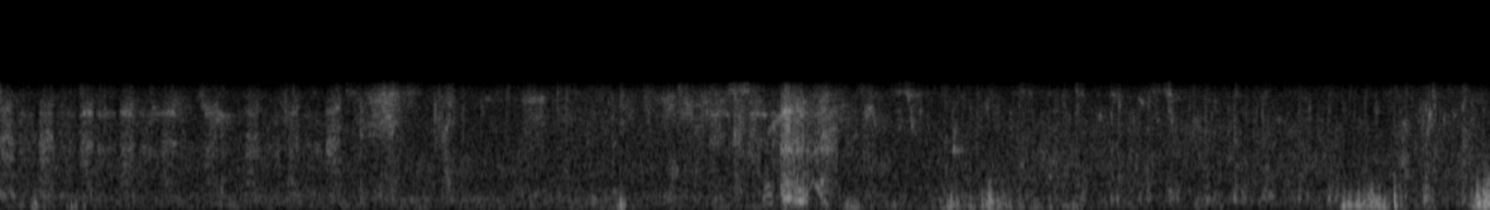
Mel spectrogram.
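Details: Two dogs, a Boxer and a Labrador, wrestle playfully in mud; sporadic whimpers and short yips rise over loud splashing and thumping, with heavier low scuffles near the end.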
